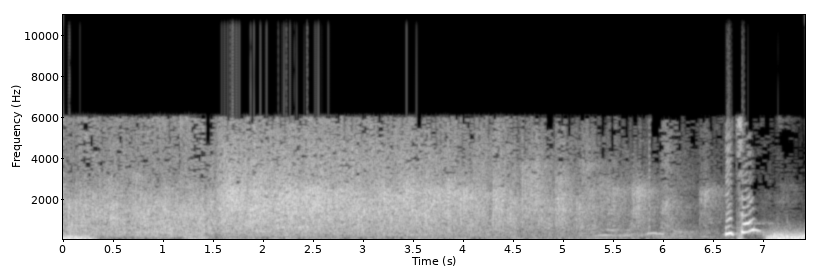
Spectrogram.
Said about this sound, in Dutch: Super, nou, dan mag jullie nou een applaus.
